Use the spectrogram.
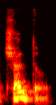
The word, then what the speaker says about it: cento: it in the chat a chento that's sorry Say It Again Sam it means 100 in Italian yes um but I don't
